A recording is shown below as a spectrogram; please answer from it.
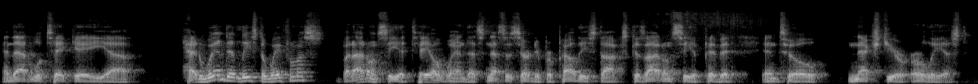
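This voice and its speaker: Low-voiced man giving cautious market analysis. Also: big pitch swings, moderate pace. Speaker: portfolio manager and finance professor, guest analyst. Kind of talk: unscripted market commentary in TV interview.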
